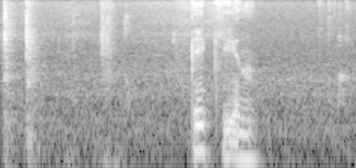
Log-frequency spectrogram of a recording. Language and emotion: Russian, neutral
